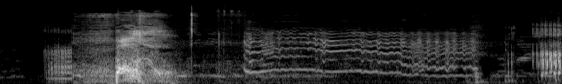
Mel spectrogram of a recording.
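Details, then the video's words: Domestic cat making strange noises indoors: a brief noisy burst, then a sustained, steady, harmonic yowl lasting about two seconds that wavers slightly before cutting off, with people talking and laughing in Russian around it. "A cat making strange noises"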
